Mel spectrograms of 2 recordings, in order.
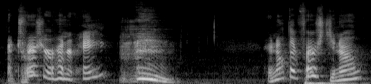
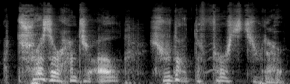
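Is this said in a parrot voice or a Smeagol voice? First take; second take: parrot; Smeagol. First: It is said in a parrot voice. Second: It is said in a Smeagol voice.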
